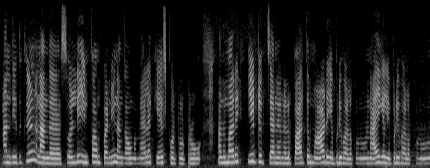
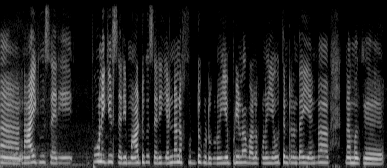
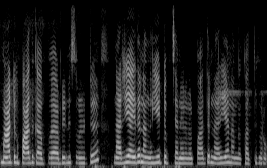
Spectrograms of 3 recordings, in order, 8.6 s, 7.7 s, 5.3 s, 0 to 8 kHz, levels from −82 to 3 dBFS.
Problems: none marked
